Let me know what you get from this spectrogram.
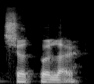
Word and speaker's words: köttbullar: I hope I pronounced Köttbullar correctly. – Köttbullar.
